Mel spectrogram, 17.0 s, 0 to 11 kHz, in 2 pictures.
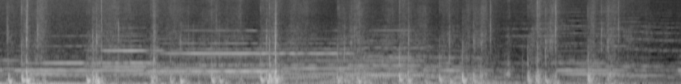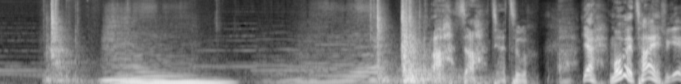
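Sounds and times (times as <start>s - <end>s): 
solid closing thud of a door: 9.1s - 10.2s, 13.2s - 14.0s
low droning creak: 9.1s - 13.4s
speech: 14.3s - 15.2s, 15.8s - 17.0s.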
